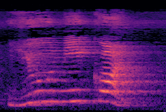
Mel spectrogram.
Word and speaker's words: unicorn: Here, when you will pronounce unicorn, the sound comes here is Y, like U. Yes? So when you pronounce unicorn, the sound comes as U or Y.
